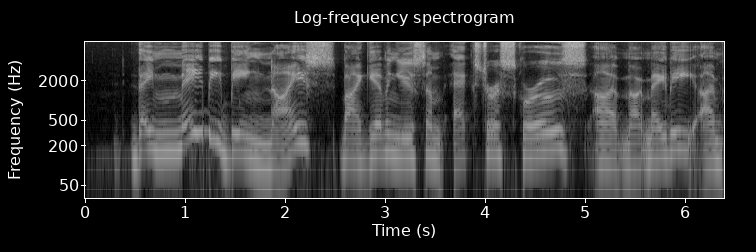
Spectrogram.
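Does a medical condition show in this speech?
No.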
